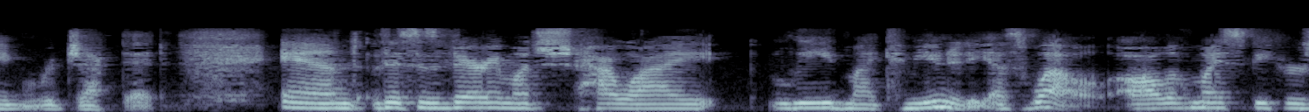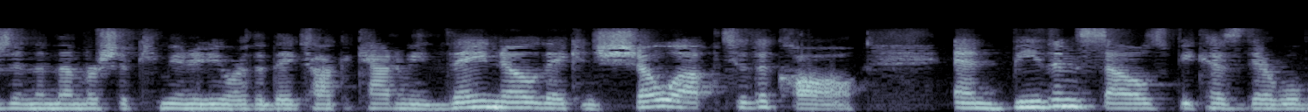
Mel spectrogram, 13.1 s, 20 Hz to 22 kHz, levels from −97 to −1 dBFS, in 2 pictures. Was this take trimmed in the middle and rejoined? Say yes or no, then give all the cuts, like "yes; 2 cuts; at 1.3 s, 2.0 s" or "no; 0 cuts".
no; 0 cuts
